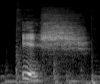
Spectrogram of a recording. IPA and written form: ɪʃ (Ish)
